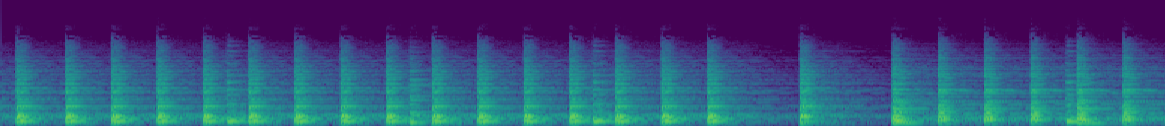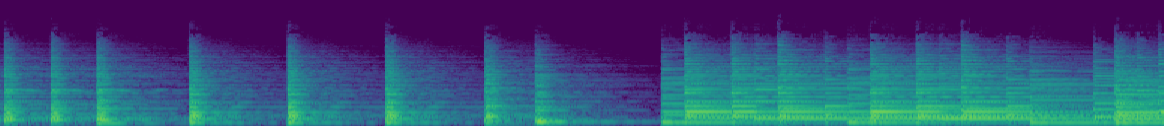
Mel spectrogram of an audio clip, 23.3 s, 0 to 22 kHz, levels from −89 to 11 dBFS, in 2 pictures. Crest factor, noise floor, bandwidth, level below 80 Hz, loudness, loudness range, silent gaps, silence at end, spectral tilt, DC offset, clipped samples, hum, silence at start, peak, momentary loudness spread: 16 dB; -49 dBFS; 8 kHz; -36 dBFS; -19 LUFS; 7 LU; none; 0 s; -8 dB/octave; under 0.1%; under 0.1%; none; 0 s; -2 dBFS; 15 LU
